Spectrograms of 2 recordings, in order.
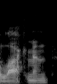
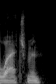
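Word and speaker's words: Lachemann: with Jerry Weinstein and Marcel lochman probably not pronouncing that right Latchman is it Latchman yeah Marcel Latchman and there's Dustin garos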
